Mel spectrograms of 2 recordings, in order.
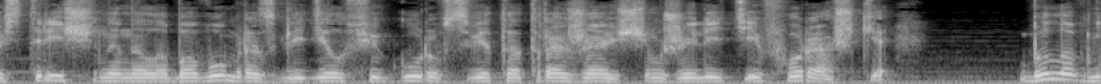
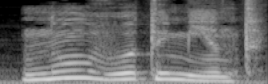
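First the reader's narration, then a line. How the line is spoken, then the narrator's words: Sigh. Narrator (Russian): вздохнула Инга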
